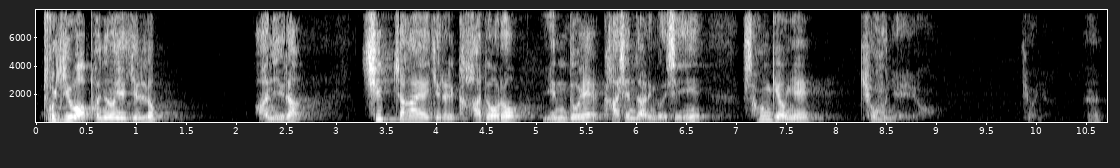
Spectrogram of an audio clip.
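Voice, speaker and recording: A male pastor preaching a Sunday sermon, animated, often checking in with the congregation and acting out quoted voices. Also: high-pitched, a little slow, long pauses. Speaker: senior pastor. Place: church sanctuary. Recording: long church hall reverb.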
